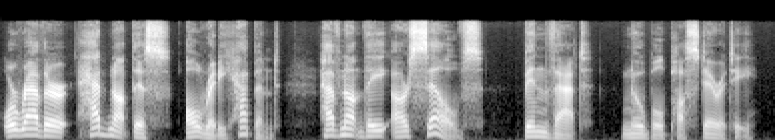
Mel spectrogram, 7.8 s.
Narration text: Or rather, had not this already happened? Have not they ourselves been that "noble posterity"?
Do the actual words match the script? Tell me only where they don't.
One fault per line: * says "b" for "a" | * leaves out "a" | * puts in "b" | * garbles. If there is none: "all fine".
all fine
